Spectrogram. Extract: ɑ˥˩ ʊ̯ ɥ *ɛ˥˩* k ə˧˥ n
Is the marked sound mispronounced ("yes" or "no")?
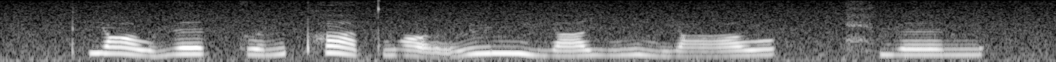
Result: yes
